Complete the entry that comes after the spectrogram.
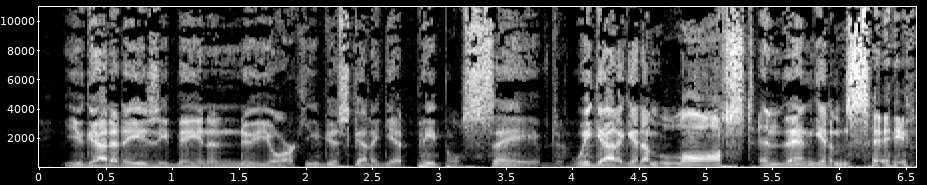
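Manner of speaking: put-on rough, very gravelly Mississippi preacher's accent. Retelling what a reform preacher from Mississippi said, in his very gravelly accent. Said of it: "he said with his very gravelly accent".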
